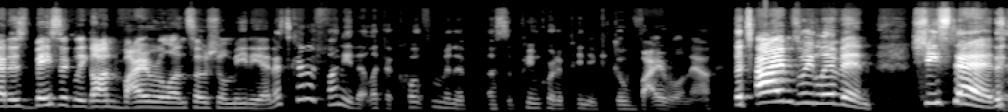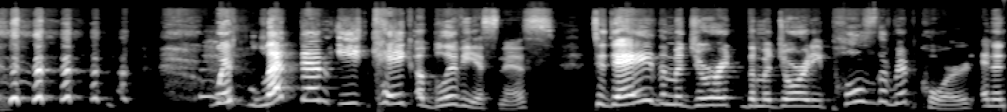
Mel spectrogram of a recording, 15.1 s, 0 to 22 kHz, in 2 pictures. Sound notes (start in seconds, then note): 7.3 laughs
